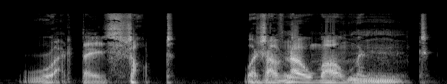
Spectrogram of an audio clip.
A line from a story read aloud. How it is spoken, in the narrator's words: Morja snarled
